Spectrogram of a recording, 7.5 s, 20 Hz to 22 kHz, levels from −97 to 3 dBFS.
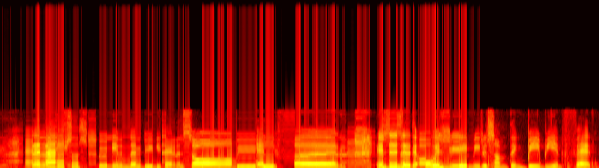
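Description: From 0.02 s to 6.00 s, fresh audio is likely reaching the playback software too seldom, so it fills the gaps by looping its last short buffer of about 15 ms while the real audio between is dropped. Roughly half of what's heard in that stretch is repeated material. The loop stamps a fixed 66.7 Hz buzz onto the speech, giving robotic sound from repeated short buffers: a rigid, metallic drone that only loosely tracks the words.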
